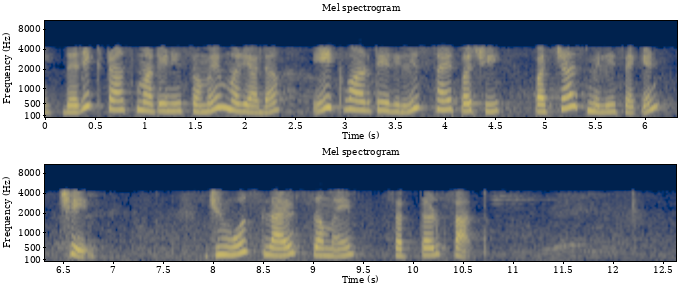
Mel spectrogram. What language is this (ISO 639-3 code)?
guj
